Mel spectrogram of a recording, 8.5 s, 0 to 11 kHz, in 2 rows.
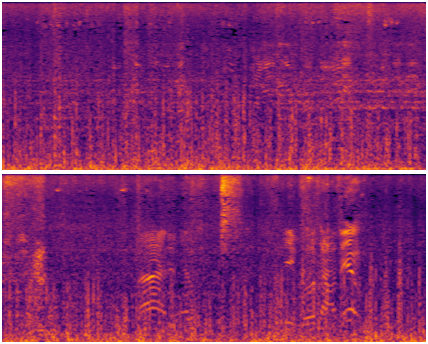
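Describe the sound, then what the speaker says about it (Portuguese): A loud, rumbling Ford F350 truck engine, turbocharged and intercooled, roars continuously, its engine brake giving a deep stuttering drone, with wind noise buffeting the microphone. "Olha o barulho do freio motor."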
